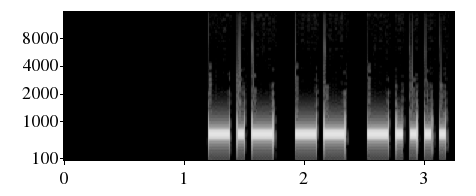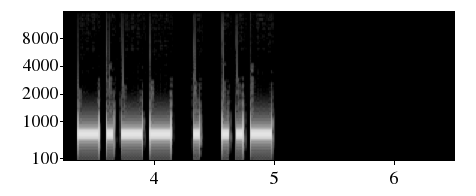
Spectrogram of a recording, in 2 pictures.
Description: Morse code, heard as a keyed tone, about 24 wpm, 700 Hz. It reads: KM6YEU
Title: Speed Racing - USA Call Signs 20wpm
